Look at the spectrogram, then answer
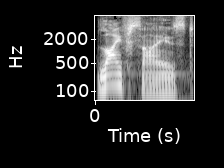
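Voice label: "life size", British English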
